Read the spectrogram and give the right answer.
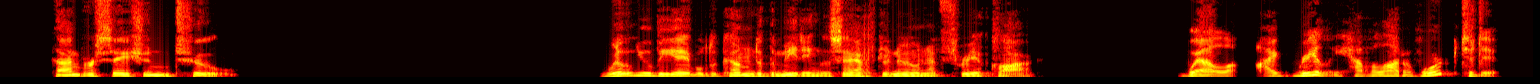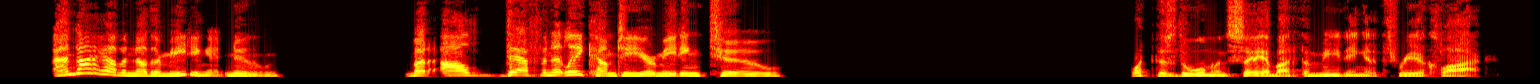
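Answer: She will definitely come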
